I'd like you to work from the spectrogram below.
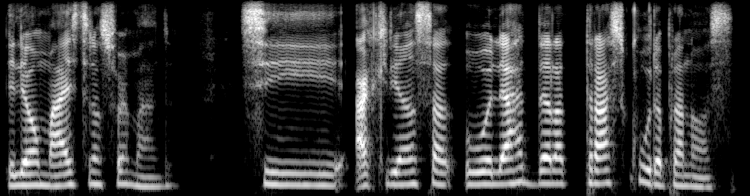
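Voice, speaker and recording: A woman's voice: fairly low pitch, fairly even intonation, unhurried, no room sound. A woman guest on a podcast interview, an educator speaking in an earnest, reflective way and repeating words as she thinks. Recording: dry, slightly dull sound.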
